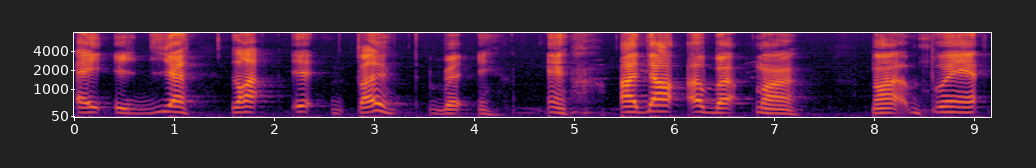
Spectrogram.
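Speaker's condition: Cerebral palsy

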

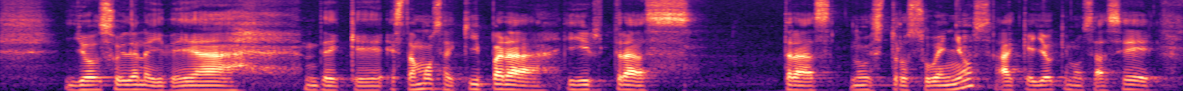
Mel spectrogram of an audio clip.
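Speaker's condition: Stuttering; lifelong stuttering, more marked until about 30 to 31, breathing-technique course and self-acceptance helped; age 34, still stutters at times, milder since course; occasional blocks, may look nervous, flows better when not hiding it; repeated words, prolonged sounds

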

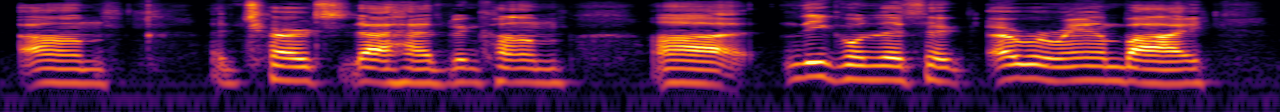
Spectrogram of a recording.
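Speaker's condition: Cerebral palsy; ongoing, not healed

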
